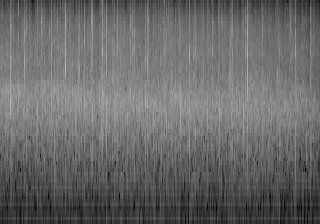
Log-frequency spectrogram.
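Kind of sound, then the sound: crowd, audience round of applause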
